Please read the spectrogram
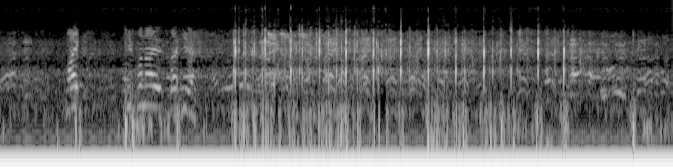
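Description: Players' voices calling out on the pitch. From about three seconds in comes a run of rapid, irregular sharp taps and clicks over a rushing noise.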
